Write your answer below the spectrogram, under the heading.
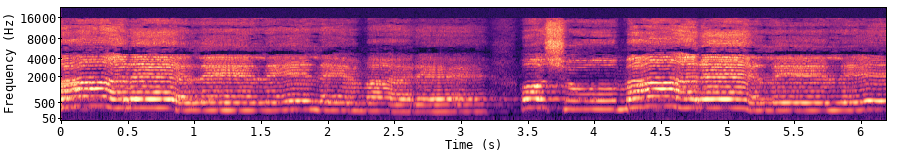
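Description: Background music: a single voice singing long held notes in a slow, chant-like melody, in two phrases with a short break about halfway through.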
